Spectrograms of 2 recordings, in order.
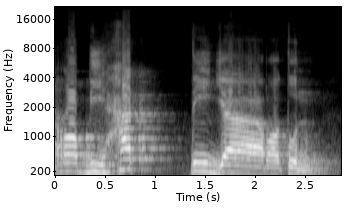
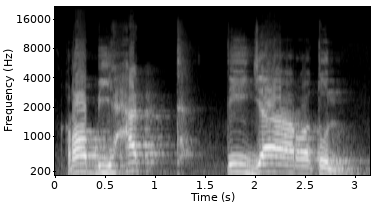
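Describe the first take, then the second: First: The first t merges into a doubled second t. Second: Both t sounds are pronounced clearly and separately. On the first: "tak yang pertama itu hilang ... tak yang kedua seakan-akan dia memiliki tasydid" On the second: "Itu namanya idhar. Dijelaskan tak yang pertama dan juga dijelaskan tak yang kedua"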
